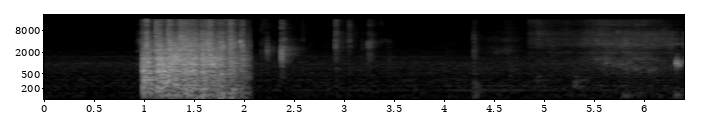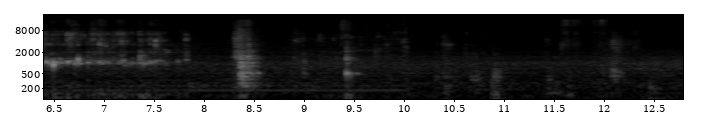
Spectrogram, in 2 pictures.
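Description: A loud burst of rushing, splashing noise lasts about a second. From about five seconds in, hot oil poured over minced garlic, chili powder and white sesame sizzles for a couple of seconds. Scattered light clicks and knocks of glass and containers follow.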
